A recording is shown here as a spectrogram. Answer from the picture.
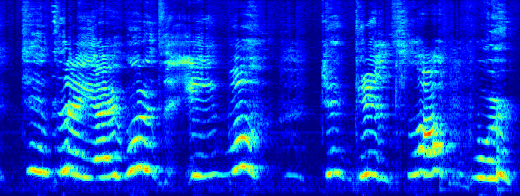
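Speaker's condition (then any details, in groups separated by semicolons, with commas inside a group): Cerebral palsy; shaky speech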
